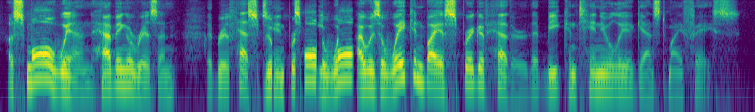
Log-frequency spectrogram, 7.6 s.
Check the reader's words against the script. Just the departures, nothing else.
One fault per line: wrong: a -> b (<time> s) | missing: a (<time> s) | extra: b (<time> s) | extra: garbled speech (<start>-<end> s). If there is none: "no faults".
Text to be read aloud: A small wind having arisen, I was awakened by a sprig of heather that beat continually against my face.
extra: garbled speech (2.1-3.5 s)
